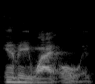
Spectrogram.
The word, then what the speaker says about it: Mayo: Because I'm mixing up DeMaio and Yeah, the Mayo study is M-A-Y-O. It's as though it should be pronounced Mayo.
